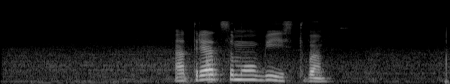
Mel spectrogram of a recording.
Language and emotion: Russian, neutral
